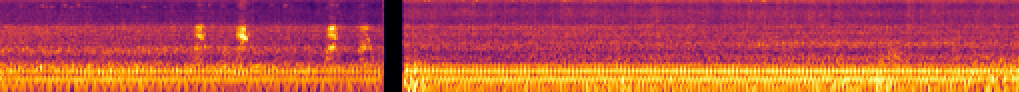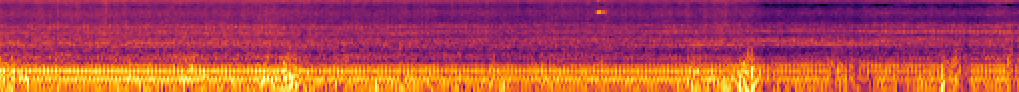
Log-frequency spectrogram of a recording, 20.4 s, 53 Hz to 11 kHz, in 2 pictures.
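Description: John Deere D130 riding lawn mower's engine running at a steady pitch as the mower drives across the lawn. The sound drops out for a moment about four seconds in.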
